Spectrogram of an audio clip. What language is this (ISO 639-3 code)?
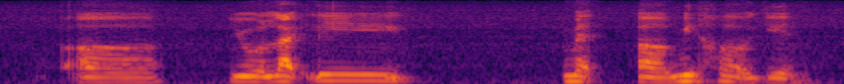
eng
